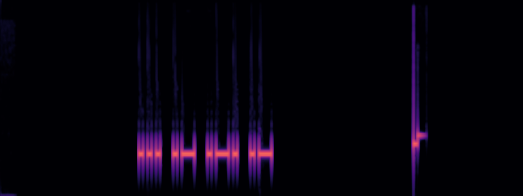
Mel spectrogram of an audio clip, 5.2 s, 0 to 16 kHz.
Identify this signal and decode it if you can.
Morse code, heard as a keyed tone, about 28 wpm, 700 Hz. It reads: SARA
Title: USA Common Names - Max 5 Letters - 28wpm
